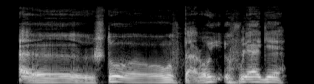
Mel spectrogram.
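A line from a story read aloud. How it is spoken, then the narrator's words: Question after laughing. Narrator (Russian): спросил Рэй, отсмеявшись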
